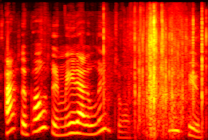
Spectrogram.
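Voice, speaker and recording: A woman's voice: sits high, sing-song, brisk. Chatty woman vlogger, casual snack review, faint noise and bag crinkles behind. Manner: chatty, tasting food while talking, trailing restarts.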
